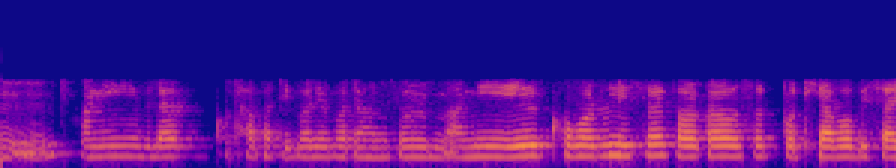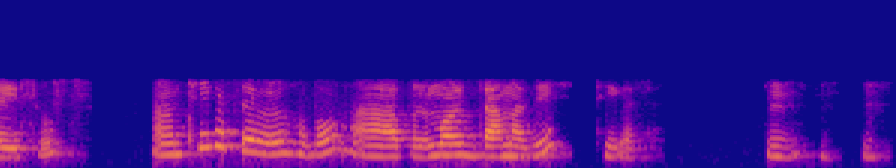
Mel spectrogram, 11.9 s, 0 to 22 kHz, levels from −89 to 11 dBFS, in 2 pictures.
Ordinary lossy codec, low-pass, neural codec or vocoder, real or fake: none; 3.6 kHz; none; real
